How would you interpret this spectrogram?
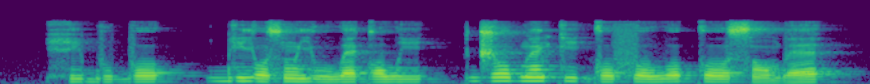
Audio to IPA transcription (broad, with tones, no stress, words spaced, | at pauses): hi˨bu˨bo˧ | ɡ͡bi˦jo˧sũ˧ju˨ wɛ˧ɡɔ˧wi˧ | d͡ʒo˦bɛ̃˦ ki˦˨ɡo˧fo˧wo˦ ko˧ sɔ̃˨bɛ˨˦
